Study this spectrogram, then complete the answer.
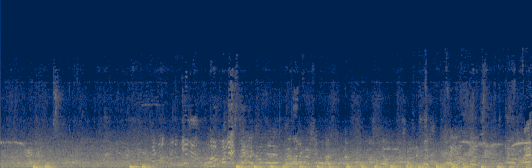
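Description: A crowd of people talks and chants outdoors.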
